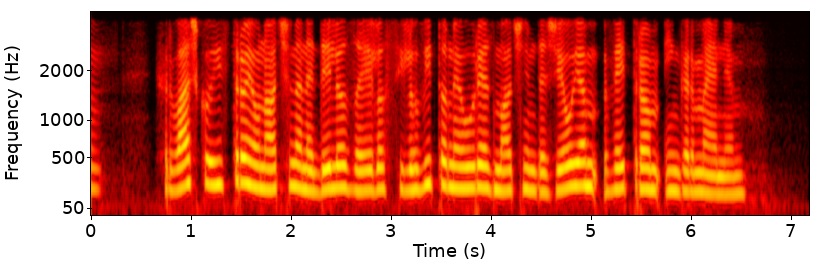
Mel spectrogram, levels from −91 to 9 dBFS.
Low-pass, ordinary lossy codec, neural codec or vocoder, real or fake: 3.6 kHz; none; codec, 16 kHz, about 1 kbps, DyCAST, with the encoder's durations; fake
